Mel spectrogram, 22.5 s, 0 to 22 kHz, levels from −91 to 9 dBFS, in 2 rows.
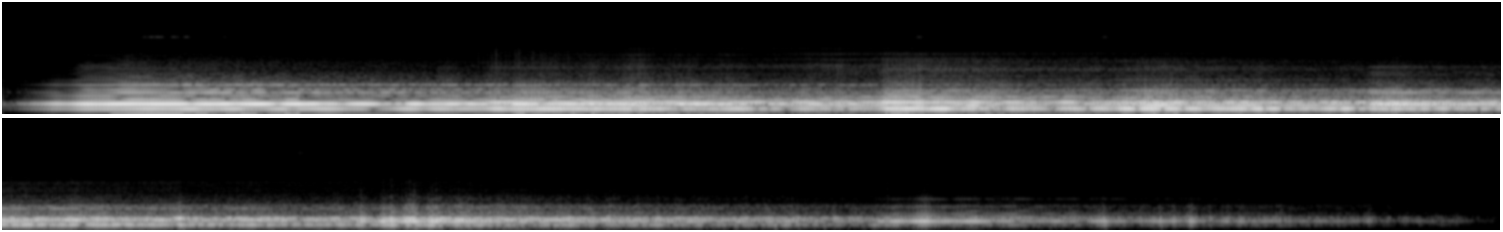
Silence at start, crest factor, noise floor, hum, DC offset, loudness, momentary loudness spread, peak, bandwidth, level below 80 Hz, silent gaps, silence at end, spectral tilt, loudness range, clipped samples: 0.2 s; 14 dB; -71 dBFS; none; under 0.1%; -13 LUFS; 21 LU; 0 dBFS; 1.3 kHz; -52 dBFS; none; 2.3 s; -16 dB/octave; 23 LU; under 0.1%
